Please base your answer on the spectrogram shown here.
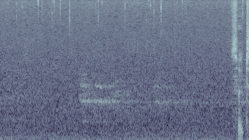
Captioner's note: a good boy borfing in the background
